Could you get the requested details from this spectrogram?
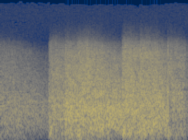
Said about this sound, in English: lets off a barrage of almost random shotgun fire into the air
